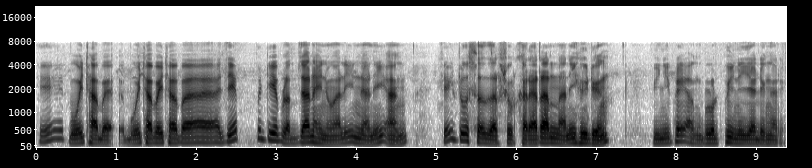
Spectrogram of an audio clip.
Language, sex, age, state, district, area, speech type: Bodo, male, 60+, Assam, Chirang, rural, spontaneous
